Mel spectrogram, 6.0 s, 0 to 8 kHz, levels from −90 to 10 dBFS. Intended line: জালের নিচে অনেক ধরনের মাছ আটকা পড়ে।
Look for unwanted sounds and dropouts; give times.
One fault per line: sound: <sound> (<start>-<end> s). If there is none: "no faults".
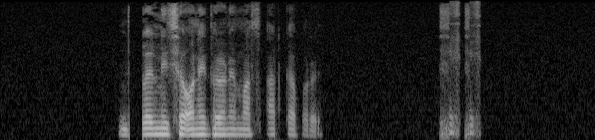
sound: dropout (1.3-1.4 s)
sound: laugh (4.4-4.8 s)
